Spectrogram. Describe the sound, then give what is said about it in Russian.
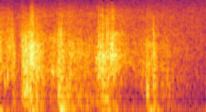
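Crates topple over in the back of a truck bed as the vehicle brakes, giving a few heavy, dull thuds and knocks in quick succession, fairly loud and with no talking. “Заставлено ящиками кузов автомобиля. В нем сидит Валя. При торможении ящики падают.”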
